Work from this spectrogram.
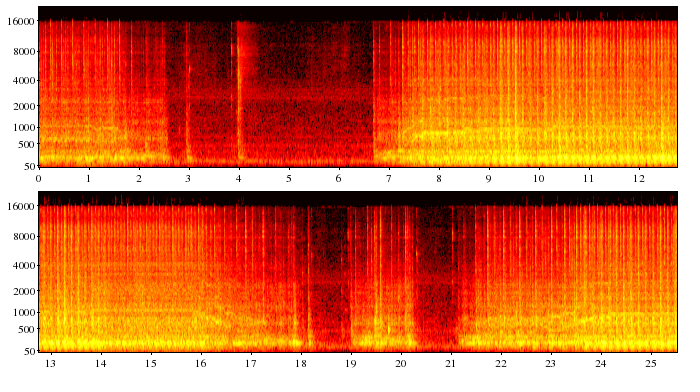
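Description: A sewing machine stitches a quilted mug rug, running in long steady whirring bursts with brief pauses between them, while someone talks quietly at times.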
